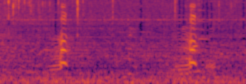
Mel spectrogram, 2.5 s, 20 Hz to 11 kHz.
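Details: Canada geese at Hawreluk Park Lake: two short, sharp honks about 1.3 seconds apart over a steady low background rumble.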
